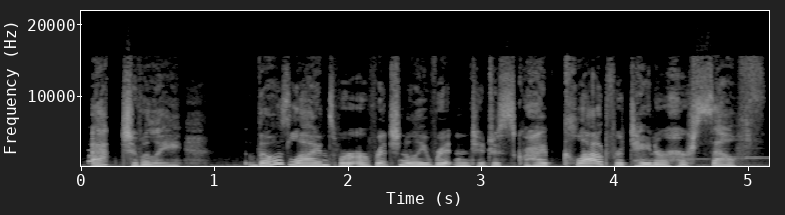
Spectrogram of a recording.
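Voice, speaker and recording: A woman playing a gentle, studious young half-immortal assistant in a video game, measured, polite and earnest as she explains. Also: sits high. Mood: explanatory. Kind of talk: scripted game dialogue. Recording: faint game music behind.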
